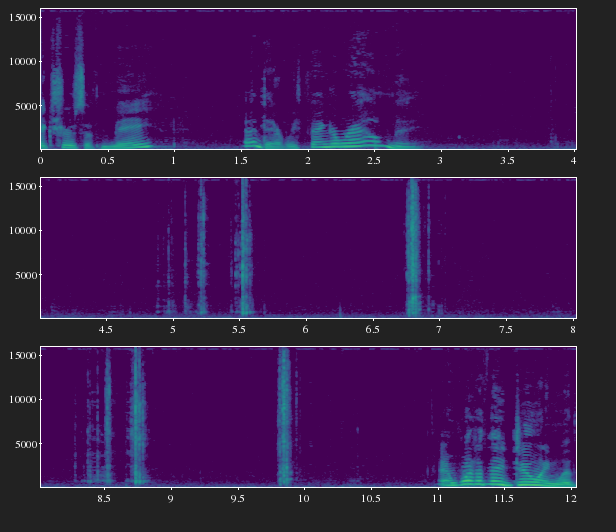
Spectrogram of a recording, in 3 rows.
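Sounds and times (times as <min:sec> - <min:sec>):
camera shutter clicking: 0:08.3 - 0:08.9, 0:09.8 - 0:10.0.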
